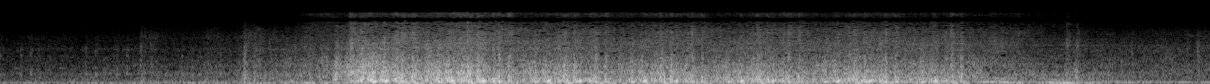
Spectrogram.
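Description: A JR Shikoku 2700 series diesel limited express train passing close at speed. The engine and wheel noise builds from about two seconds in, stays loud through the middle, and fades away near the end.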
